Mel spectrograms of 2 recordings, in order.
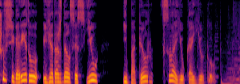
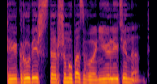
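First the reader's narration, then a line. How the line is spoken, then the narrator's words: Growled. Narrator (Russian): прорычал полковник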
